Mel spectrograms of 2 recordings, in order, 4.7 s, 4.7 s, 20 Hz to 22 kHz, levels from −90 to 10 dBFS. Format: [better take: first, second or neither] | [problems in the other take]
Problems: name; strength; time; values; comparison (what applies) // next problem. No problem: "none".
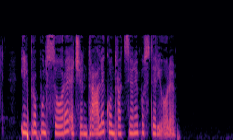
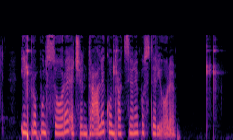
first | background sound (Tap); 16 dB below the speech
